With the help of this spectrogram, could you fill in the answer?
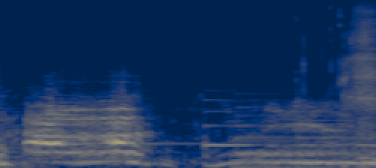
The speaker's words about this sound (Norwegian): Her er hvitebjørn kong Valomon.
